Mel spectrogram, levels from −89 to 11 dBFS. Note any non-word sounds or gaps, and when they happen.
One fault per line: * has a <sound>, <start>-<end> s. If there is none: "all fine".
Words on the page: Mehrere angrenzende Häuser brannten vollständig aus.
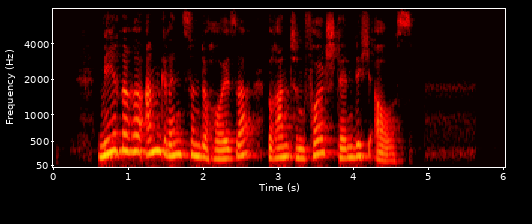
all fine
